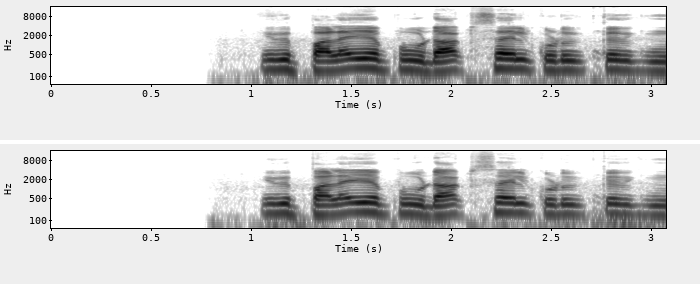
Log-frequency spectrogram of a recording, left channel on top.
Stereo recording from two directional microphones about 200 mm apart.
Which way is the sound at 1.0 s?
5° right (ahead or behind).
